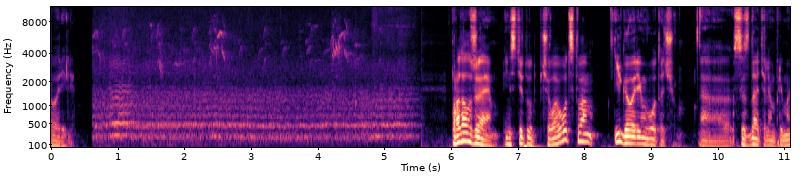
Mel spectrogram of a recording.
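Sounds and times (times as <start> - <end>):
bees buzzing: 0.6 - 5.6.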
